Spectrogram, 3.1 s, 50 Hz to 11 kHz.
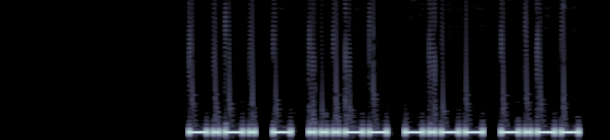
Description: Morse code, heard as a keyed tone, about 38 wpm, 700 Hz. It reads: CT3YY
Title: DXCC-100 Call Signs - 5 Characters - Repeated 3x - 40wpm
